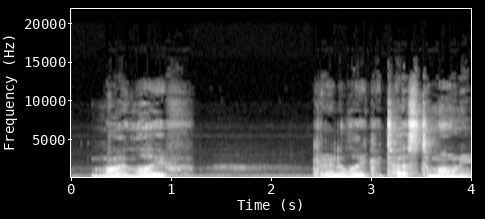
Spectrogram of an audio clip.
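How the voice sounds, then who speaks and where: A man speaks with a fairly low pitch and very wide pitch swings. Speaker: vlogger sharing personal life. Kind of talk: personal testimony monologue. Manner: casual, hesitant.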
